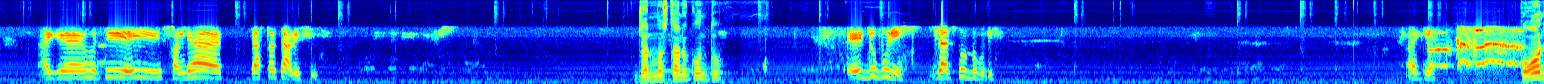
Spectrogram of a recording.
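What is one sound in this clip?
A man speaks calmly, heard through a thin, phone-like line.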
